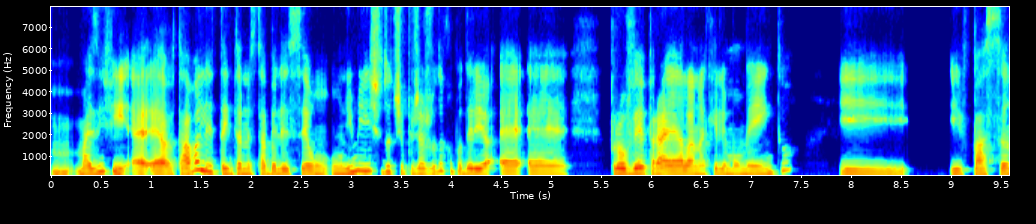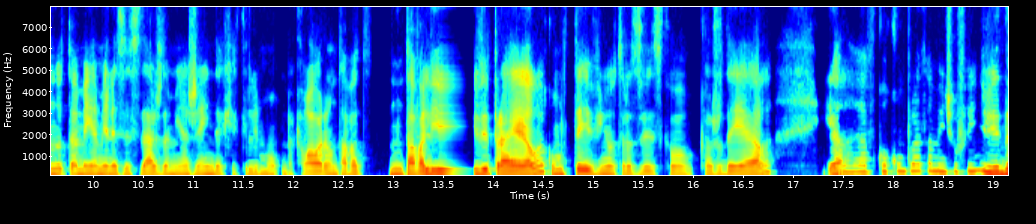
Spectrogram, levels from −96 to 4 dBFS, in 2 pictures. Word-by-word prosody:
hum, - - -5
mas 205 +3 0
enfim, 305 +2 +1
eh - - +4
eh, - - +6
eu - - -6
tava 370 - +3
ali 335 -6 +6
tentando 215 -5 -1
estabelecer 200 0 -2
um 195 0 -3
um 195 +1 -2
limite 310 +4 +1
do 275 - 0
tipo 260 -3 -8
de 230 - -2
ajuda 245 +10 -4
que 320 - -14
eu 305 - -8
poderia, 220 -1 +2
eh 190 0 0
eh, 190 -1 -3 0.4
prover 225 +2 +4
pra 230 -5 +3
ela 195 0 +3
naquele 200 +1 -5
momento 205 - -4 0.5
e 185 -1 -4 0.4
e 195 0 -2
passando 200 +2 -2
também 195 -2 -1
a 185 - -2
minha 185 0 0
necessidade 190 0 -3
da 185 - -3
minha 180 0 -4
agenda, 180 +1 -3
que 170 0 -15
aquele 180 +2 -8
mo 175 +1 -6
naquela 165 +3 -3
hora 170 0 +3
não 175 - -3
estava 180 0 -3 0.3
não 200 -1 0
estava 180 -2 +4
livre 200 +1 +3
pra 195 -1 +6
ela, 190 +9 +6
como 195 -8 -1
teve 190 -1 +3
em 180 - 0
outras 180 -1 -5
vezes 175 0 -6
que - - -29
eu 175 0 -4
que - - -10
eu - - -2
ajudei 185 +1 -1
ela, 190 +9 +2 0.6
e 200 - 0
ela 280 +5 0
ficou 295 +1 -5
completamente 315 0 -3
ofendida. 290 -6 +4
195 Hz, 205 wpm, -23 LUFS, 185-230 Hz, 0.6 s, eh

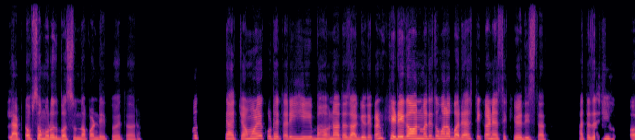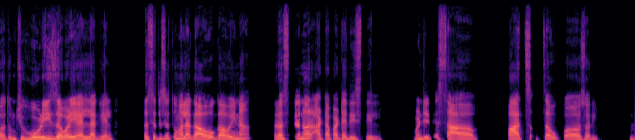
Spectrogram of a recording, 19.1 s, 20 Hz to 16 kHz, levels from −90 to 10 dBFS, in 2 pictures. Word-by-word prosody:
Laptop 200 +1 0
समोरच 210 -1 0
बसून 190 0 -2
आपण 185 +1 -2
देतोय 155 -2 -7
तर? 145 -2 -9 0.8
मग - - -3 0.4
त्याच्यामुळे 250 +4 0
कुठेतरी 245 -2 -3
ही 225 -1 -2
भावना 210 0 -1
आता 215 0 0
जागी 200 -2 +1
होते. 200 +1 -2
कारण 250 +5 -1
खेडेगावांमध्ये 260 +2 +6
तुम्हाला 260 0 +2
बऱ्याच 225 -1 +1
ठिकाणी 235 -1 0
असे 225 +1 -5
खेळ 205 -2 -1
दिसतात. 160 -3 -5 0.5
आता 195 +2 -5
जशी 220 +2 -4
ह 210 - -9 0.2
अ, 180 +1 -1
तुमची 195 +2 -3
होळी 205 +2 +4
जवळ 225 0 +4
यायला 200 -2 +4
लागेल, 165 -4 -1 0.5
तसे-तसे 240 +2 -4
तुम्हाला 245 -1 +2
गावोगावी 215 +2 +4
ना 235 +2 -1 0.4
रस्त्यांवर 230 +4 +1
आटा-पाटे 215 +1 -2
दिसतील, 165 -5 -6 0.5
म्हणजे 195 +1 -2
ते 215 - -9
6 175 -5 +2 0.5
5 225 +1 +2 0.2
चौक 200 -3 -2
अ, 180 -1 +1
सॉरी 170 -6 -7 0.5
ब 185 - -10
215 Hz, 145 wpm, -23 LUFS, 195-230 Hz, 0.8 s, खेडेगावांमध्ये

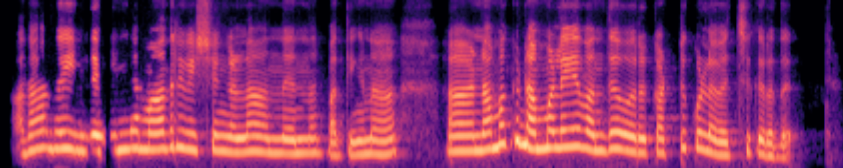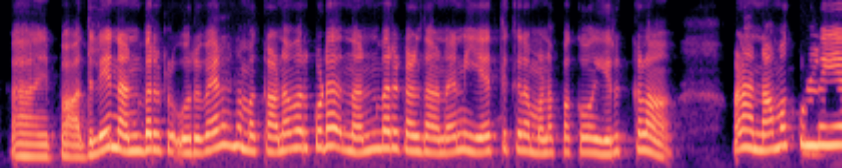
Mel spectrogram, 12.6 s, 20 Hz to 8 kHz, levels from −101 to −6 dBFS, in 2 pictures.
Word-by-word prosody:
அதாவது 265 +2 -1
இந்த 240 +1 +1 0.2
இந்த 265 +2 +1
மாதிரி 270 +3 +2
விஷயங்கள்லா 235 -2 0
வந்து 210 -1 -1
என்னன்னு 210 0 -3
பார்த்தீங்கன்னா, 190 +2 -2 0.5
அ - - +2 0.2
நமக்கு 335 +8 +3
நம்மளையே 280 +3 +4
வந்து, 245 +2 +1
ஒரு 215 -2 +2
கட்டுக்குள்ள 250 +5 -3
வெச்சுக்கிறது. 185 -3 -4 0.5
அ - - -3 0.2
இப்போ 160 - -8
அதிலயே 190 - +1
நண்பர்கள் 240 +1 +1
ஒரு 215 - +1
வேள 275 +4 +1
நம்ம 260 -5 0
கணவர் 270 +5 -1
கூட 290 +2 +2 0.2
நண்பர்கள் 250 0 0
தானேன்னு 220 +4 -2
ஏத்துக்கிற 250 +1 -4
மனப்பக்குவம் 215 0 -3
இருக்கலாம். 230 +3 -2 0.5
ஆனா, 290 - +2
நமக்குள்ளயே 320 +3 +2
240 Hz, 145 wpm, -22 LUFS, 215-270 Hz, 0.5 s, நம்மளையே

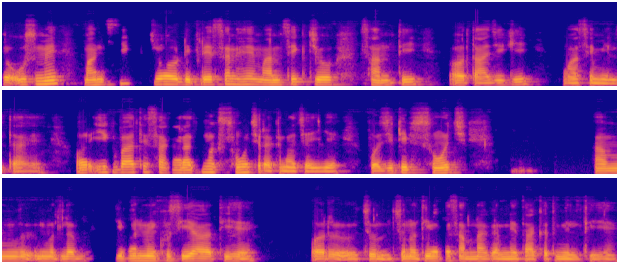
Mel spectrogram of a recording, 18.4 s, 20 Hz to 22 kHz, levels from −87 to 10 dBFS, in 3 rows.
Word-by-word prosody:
तो - - +4
उसमें 135 +6 +3 0.3
मानसिक 115 +8 -1 0.2
जो 125 0 +5
डिप्रेशन 120 +2 +2
है, 125 0 -1
मानसिक 110 +2 0
जो 115 -1 +5 0.4
शांति 105 +2 -1 0.4
और 100 0 +4
ताज़गी 100 +5 -2 0.4
वहाँ 95 0 0
से 95 - -1
मिलता 85 -1 -1
है 85 - -8 0.4
और 115 +1 +3
एक 130 -1 -5
बात 130 +1 +2
है 135 - -3
सकारात्मक 115 +1 -1
सोच 125 0 -1
रखना 90 -1 +2
चाहिए, 85 0 +1 0.4
पाज़िटिव 105 +5 +2
सोच 120 0 +1 1.3
अम, 100 0 +1
मतलब 100 0 0 0.3
जीवन 110 +1 +1
में 110 -1 +5
खुशियाँ 105 +1 +2
आती 100 0 -1
हैं 95 -1 +1 0.7
और 100 - +3 0.4
चुन 95 -3 +1
चुनौतियों 100 +1 +2
का 105 - -1
सामना 100 -1 0
करने 95 0 +2
ताकत 90 +2 -1
मिलती 90 -2 0
है। 90 +1 -5
105 Hz, 135 wpm, -15 LUFS, 95-120 Hz, 1.3 s, जो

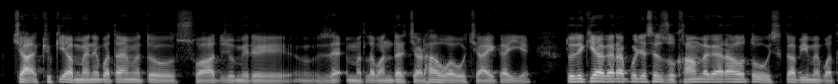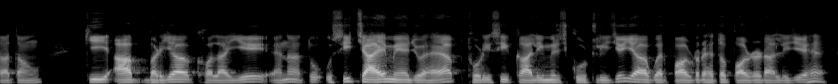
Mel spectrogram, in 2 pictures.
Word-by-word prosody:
चा 105 0 +5
क्योंकि 105 +4 -4
अब 115 -2 +5
मैंने 105 +1 +1
बताया 110 +1 0
मैं 110 -1 -2
तो 100 -3 -2
स्वाद 95 -1 -2
जो 100 +1 -4
मेरे 95 0 -3 0.3
अ, - - -11 0.3
ज़ 95 +1 -2
मतलब 95 +1 -3
अंदर 95 +3 0
चढ़ा 95 +1 -2
हुआ, 100 -2 +1
वो 95 0 -1
चाय 95 -1 -1
का 100 - -3
ही 95 -2 -2
है। 100 +4 -7 0.4
तो 130 - +4
देखिए 140 +2 +4
अगर 135 -1 +7
आपको 135 +2 +2
जैसे 130 0 0
ज़ुकाम 110 +3 0
वग़ैरह 120 0 +3
हो 120 +1 +3
तो 120 -2 -3
उसका 105 +2 -2
भी 110 0 -2
मैं 105 -1 -2
बताता 95 0 -5
हूँ 95 +3 -9 0.5
कि 115 0 +3
आप 105 +1 +4
बढ़िया 115 +3 +3
खौलाइए 95 +5 -2 0.2
है 95 - -6
ना। 115 +1 -3
तो 110 -1 -8
उसी 115 +5 -2
चाय 115 -3 +7
में 105 -4 +1
जो 100 -1 -1
है 95 +1 0
आप 130 - 0
थोड़ी-सी 105 +2 -3
काली 100 0 +1
मिर्च 105 0 -2
कूट 105 -2 -6
लीजिए 105 +6 -3
या 135 -6 +3
अगर 100 0 -1
पाउडर 95 +2 0
है 100 - -2
तो 105 +3 -2
पाउडर 95 +1 0
डाल 90 -2 -2
लीजिए। 95 +4 -4
अ, 135 -3 -5
105 Hz, 220 wpm, -25 LUFS, 95-115 Hz, 0.5 s, अगर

